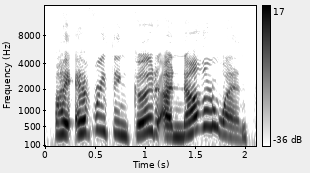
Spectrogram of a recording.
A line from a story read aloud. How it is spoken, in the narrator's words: the man exclaimed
